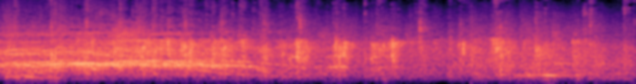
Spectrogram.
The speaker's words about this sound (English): Give them a lame clap. Give them a clap.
